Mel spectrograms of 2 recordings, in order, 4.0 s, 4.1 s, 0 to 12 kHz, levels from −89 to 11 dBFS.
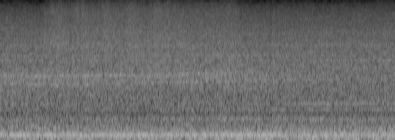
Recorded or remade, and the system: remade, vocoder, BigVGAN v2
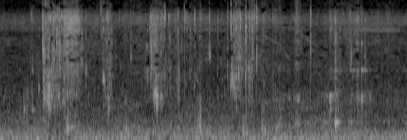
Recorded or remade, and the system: recorded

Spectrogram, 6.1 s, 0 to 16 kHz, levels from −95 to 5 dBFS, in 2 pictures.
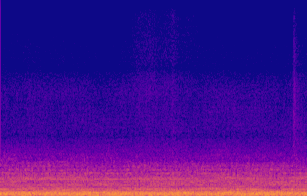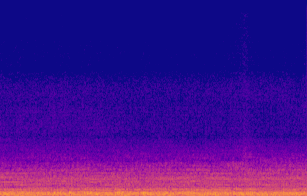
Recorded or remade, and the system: remade, autoencoder, DAC-VAE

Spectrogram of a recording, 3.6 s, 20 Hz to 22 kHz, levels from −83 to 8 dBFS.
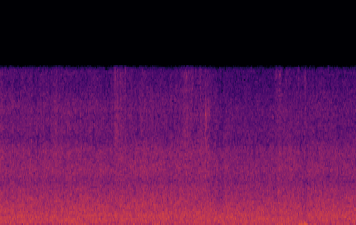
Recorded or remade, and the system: recorded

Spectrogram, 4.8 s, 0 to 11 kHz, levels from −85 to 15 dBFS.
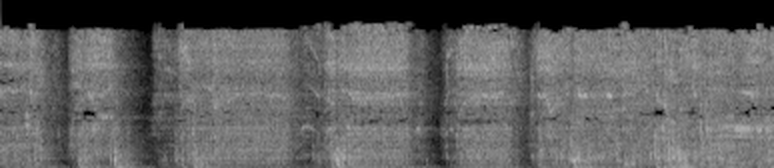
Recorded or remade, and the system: recorded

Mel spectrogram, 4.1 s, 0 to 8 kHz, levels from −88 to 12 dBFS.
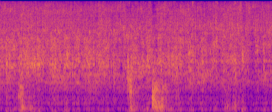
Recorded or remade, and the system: remade, vocoder, HiFi-GAN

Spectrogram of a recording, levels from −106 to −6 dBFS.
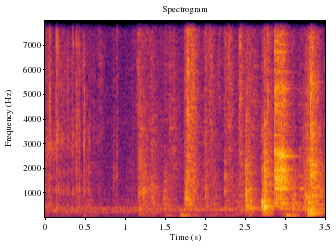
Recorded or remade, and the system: recorded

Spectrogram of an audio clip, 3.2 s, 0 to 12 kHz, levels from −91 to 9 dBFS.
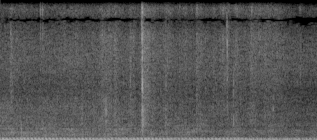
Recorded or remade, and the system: recorded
